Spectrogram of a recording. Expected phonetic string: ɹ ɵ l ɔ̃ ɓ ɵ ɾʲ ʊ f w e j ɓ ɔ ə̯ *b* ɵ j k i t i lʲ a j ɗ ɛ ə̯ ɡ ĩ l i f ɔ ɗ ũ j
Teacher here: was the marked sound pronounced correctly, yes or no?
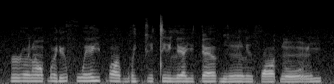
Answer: yes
